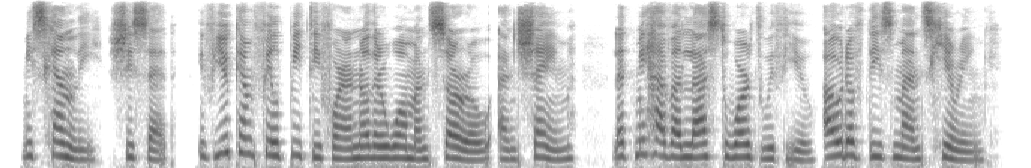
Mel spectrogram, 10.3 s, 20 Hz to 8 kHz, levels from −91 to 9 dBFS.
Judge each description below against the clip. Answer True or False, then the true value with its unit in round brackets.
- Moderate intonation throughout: True (3.7 semitones)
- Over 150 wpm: True (165 wpm)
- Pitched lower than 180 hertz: False (215 Hz)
